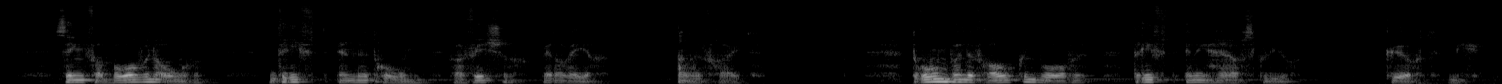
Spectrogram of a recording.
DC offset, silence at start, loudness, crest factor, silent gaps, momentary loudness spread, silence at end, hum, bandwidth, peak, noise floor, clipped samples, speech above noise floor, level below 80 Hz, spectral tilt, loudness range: under 0.1%; 0.55 s; -38 LUFS; 20 dB; none; 22 LU; 0.25 s; none; over 20 kHz; -20 dBFS; -78 dBFS; under 0.1%; 40 dB; -66 dBFS; -7.5 dB/octave; 12 LU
